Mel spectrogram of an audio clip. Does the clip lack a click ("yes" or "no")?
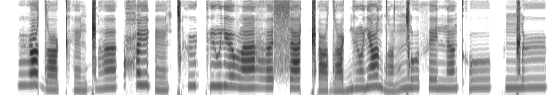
no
